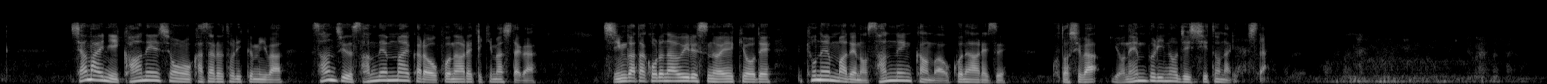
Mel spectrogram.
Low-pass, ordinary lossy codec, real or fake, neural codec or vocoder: 7.2 kHz; Opus, 24 kbps; fake; codec, 16 kHz, 4 kbps, X-Codec, HuBERT features, trained on LibriSpeech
